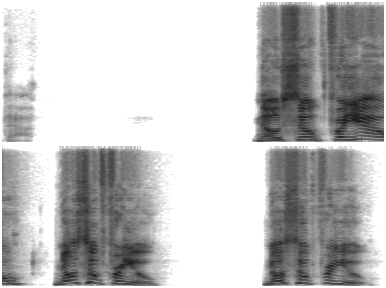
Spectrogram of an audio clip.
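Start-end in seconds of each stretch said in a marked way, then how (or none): 2.5-7.5 soup Nazi impression. Imitating the soup Nazi refusing a customer his soup. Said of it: "I do know about the soup Nazi".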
